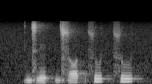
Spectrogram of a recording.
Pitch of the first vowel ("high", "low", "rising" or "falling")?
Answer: low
